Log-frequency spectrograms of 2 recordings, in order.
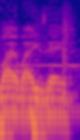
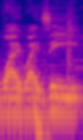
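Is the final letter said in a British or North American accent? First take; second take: British; North American. First: The last letter is said the British way. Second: The last letter is said the North American way.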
